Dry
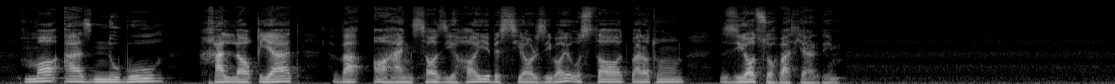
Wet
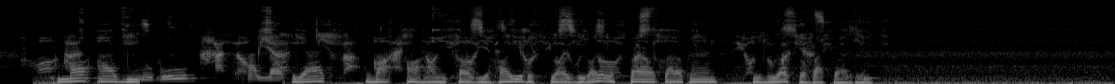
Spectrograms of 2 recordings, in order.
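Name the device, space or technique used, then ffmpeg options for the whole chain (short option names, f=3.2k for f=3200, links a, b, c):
ASMR close-microphone chain: -filter_complex "[0:a]lowshelf=f=120:g=4,acompressor=threshold=-39dB:ratio=5,highshelf=f=10k:g=4,asettb=1/sr,asplit=3[a][b][c];[a]atrim=end=1.064[d];[b]atrim=start=1.06:end=2.5,asetpts=PTS-STARTPTS,afade=t=in:d=0.004:c=qsin,afade=t=out:st=1.436:d=0.004:c=qsin,highpass=f=260:w=0.5412,highpass=f=260:w=1.3066[e];[c]atrim=start=2.496[f];[d][e]acrossfade=d=0.004:c1=hsin:c2=qsin[g];[g][f]acrossfade=d=0.004:c1=qsin:c2=hsin,acrossover=split=880|3000[h][i][j];[h]adelay=330[k];[j]adelay=580[l];[k][i][l]amix=inputs=3:normalize=0,volume=2.5dB"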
